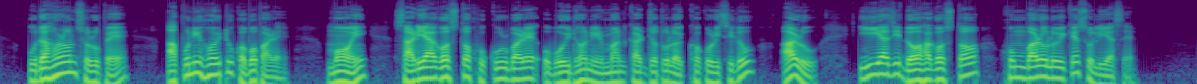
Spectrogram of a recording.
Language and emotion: Assamese, neutral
